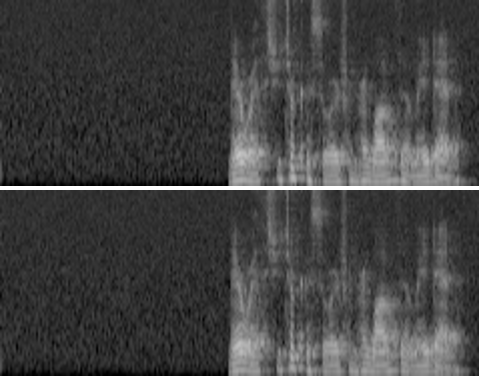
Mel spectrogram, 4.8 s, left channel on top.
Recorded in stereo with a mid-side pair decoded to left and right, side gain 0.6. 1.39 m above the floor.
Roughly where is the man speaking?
Ahead.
